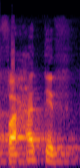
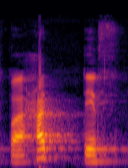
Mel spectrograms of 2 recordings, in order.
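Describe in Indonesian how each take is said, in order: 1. Bunyi d tunggal dan ringan. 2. Bunyi d digandakan dan ditekan. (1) "jangan dibaca fahaddits" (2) "ini dibaca fahaddits"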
